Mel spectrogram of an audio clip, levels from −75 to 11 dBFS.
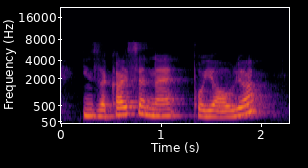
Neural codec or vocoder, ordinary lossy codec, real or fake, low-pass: none; none; real; 7.2 kHz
